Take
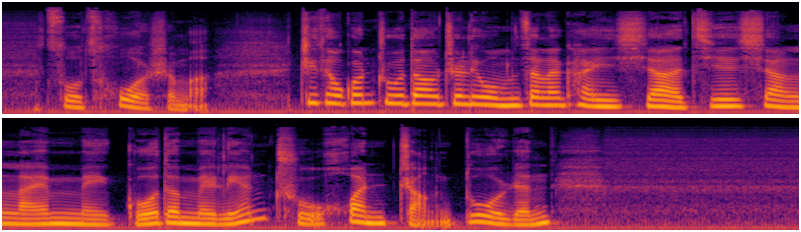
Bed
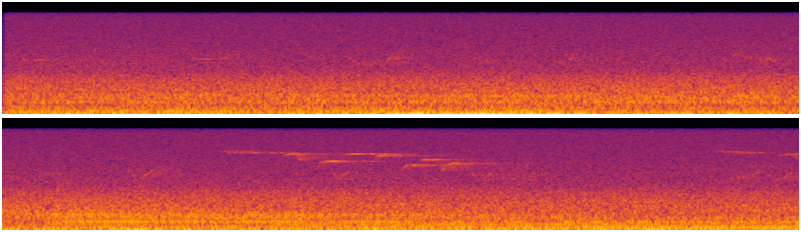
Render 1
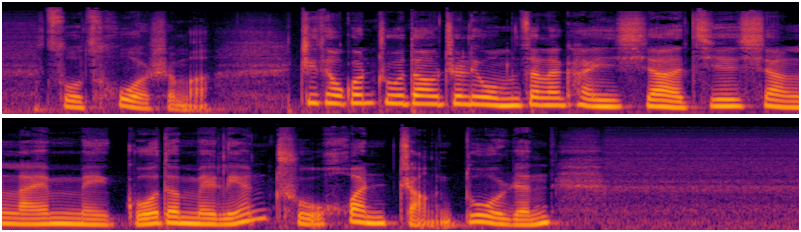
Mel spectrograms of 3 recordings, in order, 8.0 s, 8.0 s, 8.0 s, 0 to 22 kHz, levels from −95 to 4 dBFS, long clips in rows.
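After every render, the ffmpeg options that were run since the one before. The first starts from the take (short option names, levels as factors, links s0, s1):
-af "bandreject=f=60:t=h:w=4,bandreject=f=120:t=h:w=4"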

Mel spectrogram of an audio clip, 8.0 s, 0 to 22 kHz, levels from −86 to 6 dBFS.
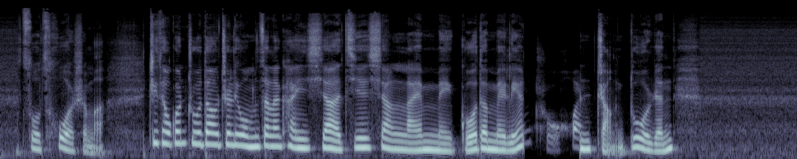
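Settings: -filter_complex "[0:a]asettb=1/sr,asplit=3[s0][s1][s2];[s0]atrim=end=5.234[s3];[s1]atrim=start=5.23:end=5.8,asetpts=PTS-STARTPTS,afade=t=in:d=0.004:c=qsin,afade=t=out:st=0.566:d=0.004:c=qsin,asplit=3[s4][s5][s6];[s4]bandpass=f=730:t=q:w=8,volume=1[s7];[s5]bandpass=f=1090:t=q:w=8,volume=0.501[s8];[s6]bandpass=f=2440:t=q:w=8,volume=0.355[s9];[s7][s8][s9]amix=inputs=3:normalize=0[s10];[s2]atrim=start=5.796[s11];[s3][s10]acrossfade=d=0.004:c1=hsin:c2=qsin[s12];[s12][s11]acrossfade=d=0.004:c1=qsin:c2=hsin"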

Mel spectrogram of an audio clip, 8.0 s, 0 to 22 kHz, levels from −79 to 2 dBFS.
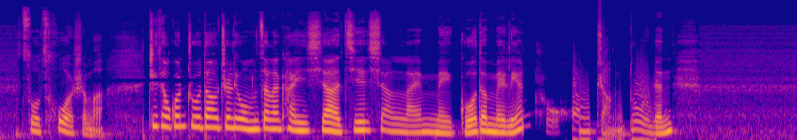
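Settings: -filter_complex "[0:a]asettb=1/sr,asplit=3[s0][s1][s2];[s0]atrim=end=0.874[s3];[s1]atrim=start=0.87:end=2.01,asetpts=PTS-STARTPTS,afade=t=in:d=0.004:c=qsin,afade=t=out:st=1.136:d=0.004:c=qsin,asuperstop=centerf=2400:order=20:qfactor=6.6[s4];[s2]atrim=start=2.006[s5];[s3][s4]acrossfade=d=0.004:c1=hsin:c2=qsin[s6];[s6][s5]acrossfade=d=0.004:c1=qsin:c2=hsin,asettb=1/sr,asplit=3[s7][s8][s9];[s7]atrim=end=3.644[s10];[s8]atrim=start=3.64:end=4.36,asetpts=PTS-STARTPTS,afade=t=in:d=0.004:c=qsin,afade=t=out:st=0.716:d=0.004:c=qsin,acompressor=threshold=0.1:ratio=10:attack=3.2:release=140:knee=1:detection=peak[s11];[s9]atrim=start=4.356[s12];[s10][s11]acrossfade=d=0.004:c1=hsin:c2=qsin[s13];[s13][s12]acrossfade=d=0.004:c1=qsin:c2=hsin,asettb=1/sr,asplit=3[s14][s15][s16];[s14]atrim=end=5.654[s17];[s15]atrim=start=5.65:end=6.56,asetpts=PTS-STARTPTS,afade=t=in:d=0.004:c=qsin,afade=t=out:st=0.906:d=0.004:c=qsin,aeval=exprs='(tanh(22.4*val(0)+0.45)-tanh(0.45))/22.4':c=same[s18];[s16]atrim=start=6.556[s19];[s17][s18]acrossfade=d=0.004:c1=hsin:c2=qsin[s20];[s20][s19]acrossfade=d=0.004:c1=qsin:c2=hsin"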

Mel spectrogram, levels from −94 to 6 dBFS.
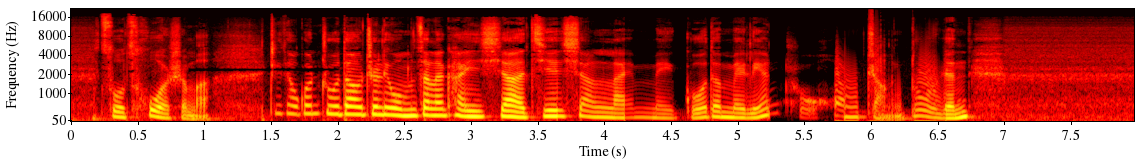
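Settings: -filter_complex "[0:a]asplit=3[s0][s1][s2];[s0]atrim=end=1.51,asetpts=PTS-STARTPTS,afade=t=out:st=1.506:d=0.004:c=hsin:silence=0.125893[s3];[s1]atrim=start=1.51:end=4.15,asetpts=PTS-STARTPTS,afade=t=in:d=0.63:silence=0.125893,afade=t=out:st=2.636:d=0.004:c=hsin:silence=0.149624[s4];[s2]atrim=start=4.15,asetpts=PTS-STARTPTS,afade=t=in:d=1.86:silence=0.149624[s5];[s3][s4][s5]concat=n=3:v=0:a=1"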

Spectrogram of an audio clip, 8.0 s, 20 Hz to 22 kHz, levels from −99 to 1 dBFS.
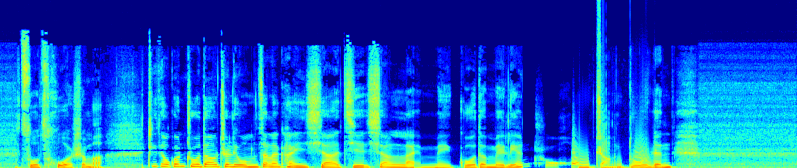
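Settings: -af "acompressor=threshold=0.0708:ratio=12"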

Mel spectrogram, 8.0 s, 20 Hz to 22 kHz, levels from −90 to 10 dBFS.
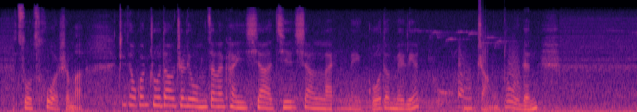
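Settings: -filter_complex "[1:a]volume=0.0891[s0];[0:a][s0]amix=inputs=2:normalize=0"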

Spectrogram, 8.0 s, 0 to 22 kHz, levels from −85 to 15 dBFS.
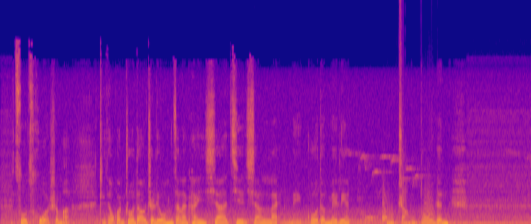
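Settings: -af "volume=3.55,alimiter=limit=0.708:level=0:latency=1"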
